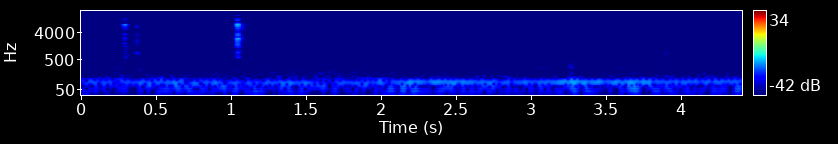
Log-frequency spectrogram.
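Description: Two short, light clicks of hands handling a rubber stamp on a clear acrylic block, one about a third of a second in and one about a second in, with a fainter tick near the end; otherwise near silence.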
